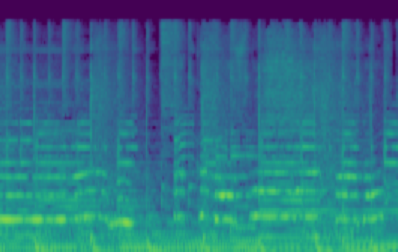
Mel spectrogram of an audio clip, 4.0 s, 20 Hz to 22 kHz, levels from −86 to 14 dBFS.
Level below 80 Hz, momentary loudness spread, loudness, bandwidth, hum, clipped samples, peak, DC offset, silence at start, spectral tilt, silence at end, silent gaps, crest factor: -22 dBFS; 6 LU; -15 LUFS; 16.5 kHz; none; under 0.1%; 0 dBFS; under 0.1%; 0 s; -5 dB/octave; 0 s; none; 14 dB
